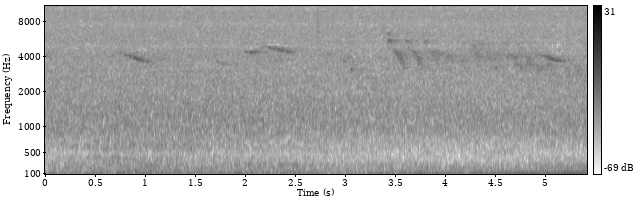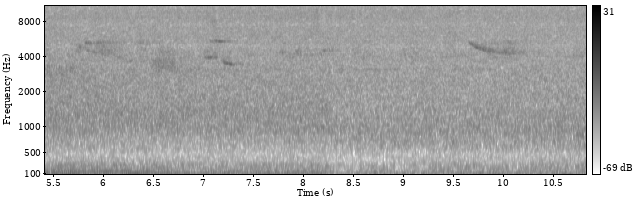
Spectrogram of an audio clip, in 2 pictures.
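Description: Outdoor ambience: several short, high bird chirps scattered over a low steady hum.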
